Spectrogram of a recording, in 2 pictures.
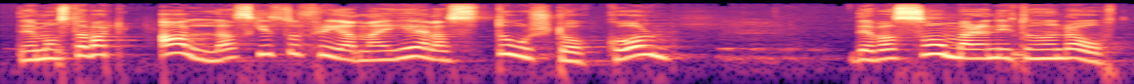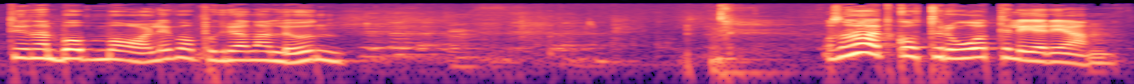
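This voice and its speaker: Stand-up lady, deadpan, talks right at the crowd, kinda high voice. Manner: deadpan, conversational, addresses the audience. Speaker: stand-up comedian. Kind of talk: stand-up comedy.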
